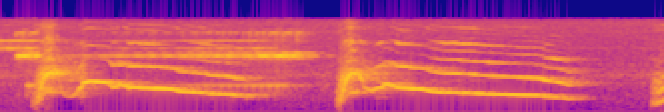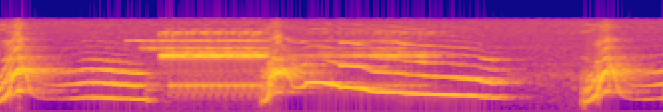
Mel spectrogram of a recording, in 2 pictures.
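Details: A Dachshund named Penny wanting the ringing phone answered gives five howls, each a sharp rising yelp sliding into a long falling wail, about two seconds apart, while a telephone bell rings between them.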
